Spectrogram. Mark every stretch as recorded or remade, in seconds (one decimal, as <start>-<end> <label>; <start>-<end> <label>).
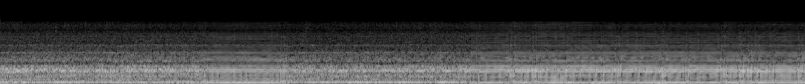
0.0-2.0 recorded; 2.0-2.9 remade; 2.9-4.7 recorded; 4.7-8.1 remade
